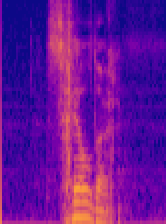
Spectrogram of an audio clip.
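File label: "schilder", Dutch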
